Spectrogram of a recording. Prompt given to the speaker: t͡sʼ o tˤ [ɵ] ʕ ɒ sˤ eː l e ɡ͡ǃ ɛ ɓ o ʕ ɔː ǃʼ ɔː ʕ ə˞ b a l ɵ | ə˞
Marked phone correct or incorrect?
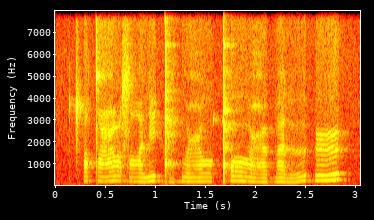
correct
